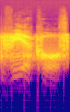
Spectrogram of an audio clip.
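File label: "vehicles" English, speech; Target; DCS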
